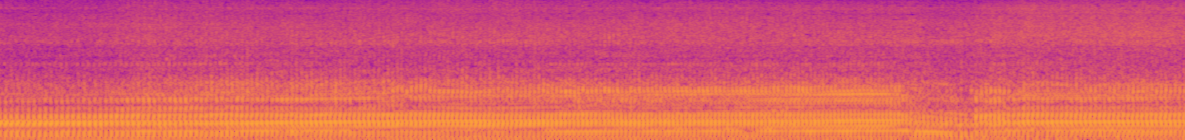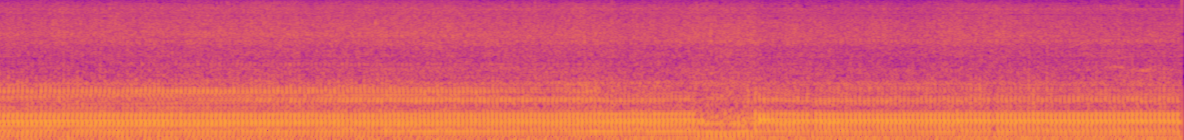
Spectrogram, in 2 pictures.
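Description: Motorcycle engine running under way, a steady drone that climbs slowly in pitch as the bike gains speed. It dips briefly twice, about four and a half and nine and a half seconds in, as the rider shifts up a gear.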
